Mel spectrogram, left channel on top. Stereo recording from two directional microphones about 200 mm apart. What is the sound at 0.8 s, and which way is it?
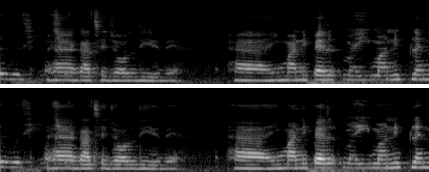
Speech, 5° left (ahead or behind).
